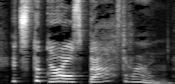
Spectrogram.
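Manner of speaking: gasping, very high, loud, swooping pitch. Reading a character's line after a scream from the locked chamber: gasped. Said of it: "Harry gasped".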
